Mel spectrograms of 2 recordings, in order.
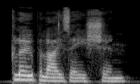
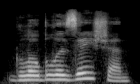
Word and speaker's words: globalization: in the noun form globalization and American English changes the sound of the letter I globalization finally the t's sound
